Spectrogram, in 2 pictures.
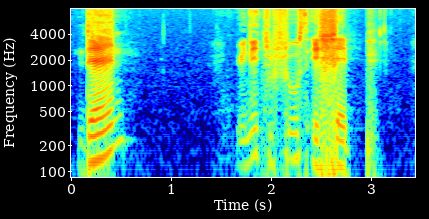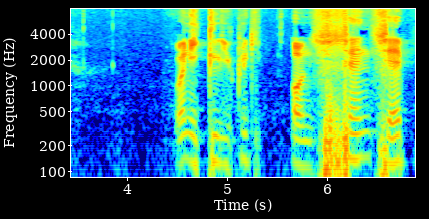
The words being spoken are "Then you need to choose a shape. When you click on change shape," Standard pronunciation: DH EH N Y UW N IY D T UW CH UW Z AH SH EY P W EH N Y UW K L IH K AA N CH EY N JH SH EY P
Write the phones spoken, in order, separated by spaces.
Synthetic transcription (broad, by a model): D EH N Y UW N IY D T UW SH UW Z AH SH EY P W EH N Y UW K L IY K AA N SH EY N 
